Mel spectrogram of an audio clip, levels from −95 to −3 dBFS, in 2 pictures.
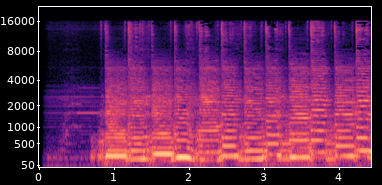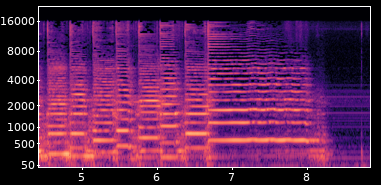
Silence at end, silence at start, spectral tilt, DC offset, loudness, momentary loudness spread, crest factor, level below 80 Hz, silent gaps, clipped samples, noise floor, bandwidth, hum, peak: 0.55 s; 0.35 s; -5 dB/octave; under 0.1%; -21 LUFS; 4 LU; 14 dB; -54 dBFS; none; under 0.1%; -51 dBFS; 17 kHz; none; -10 dBFS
